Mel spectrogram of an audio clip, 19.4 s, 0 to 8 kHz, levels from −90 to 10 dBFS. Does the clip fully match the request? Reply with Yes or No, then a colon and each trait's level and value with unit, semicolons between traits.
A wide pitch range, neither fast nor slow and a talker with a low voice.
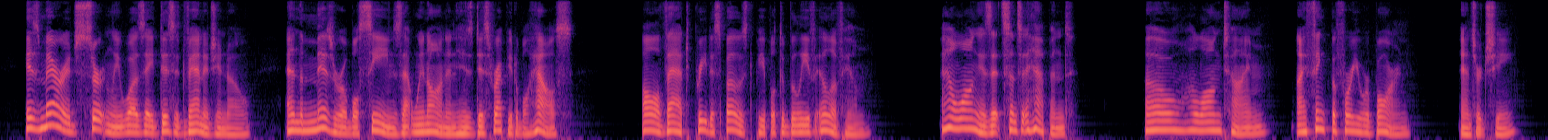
Yes: wide, 6.7 semitones; average, 145 wpm; low, 115 Hz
